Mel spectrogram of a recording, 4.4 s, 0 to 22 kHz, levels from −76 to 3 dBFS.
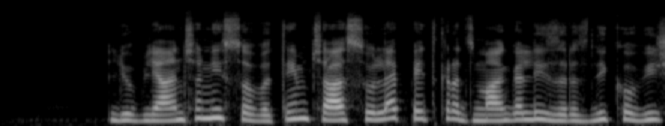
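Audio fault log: No faults are audible in this speech recording.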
